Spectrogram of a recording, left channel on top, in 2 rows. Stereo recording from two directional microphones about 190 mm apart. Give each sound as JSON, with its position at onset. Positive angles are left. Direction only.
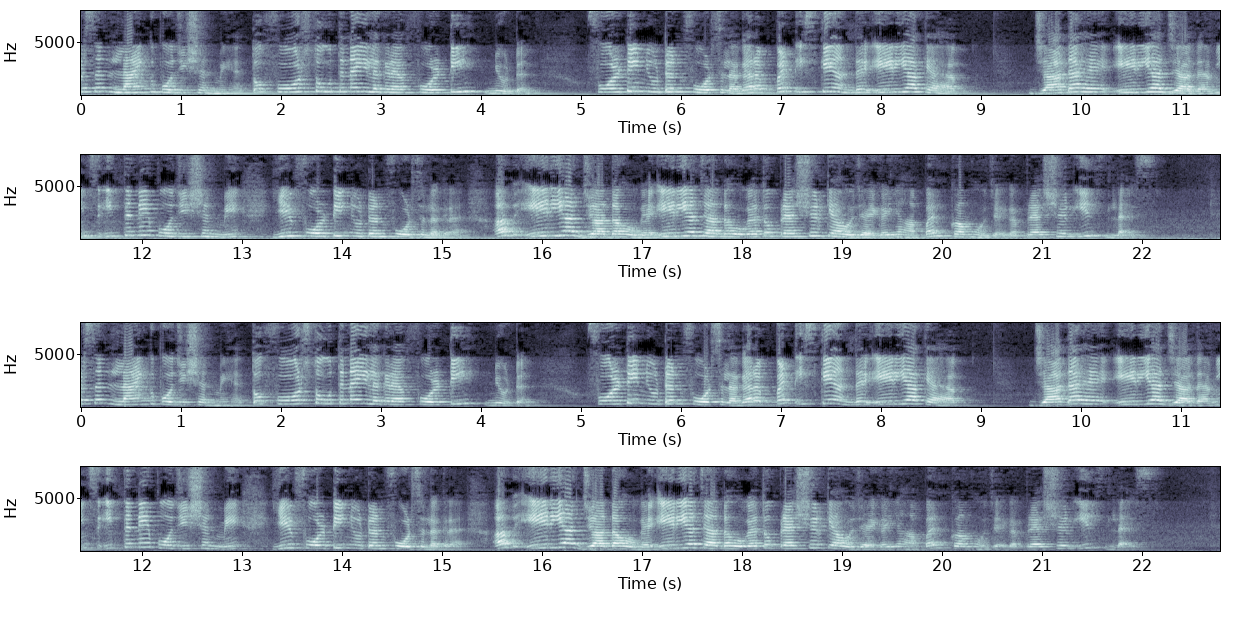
{"t": 0.1, "sound": "a woman's voice", "side_deg": -30}
{"t": 18.8, "sound": "a woman's voice", "side_deg": 5}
